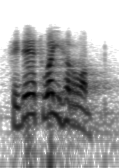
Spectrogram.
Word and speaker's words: فديت ويه الرب: ومن طرائف هؤلاء البدو على حسن معتقدهم في شيء مما سأبين، أنهم كانوا يقولون على لهجتهم: الرب فديت ويه الرب، فديت ويه الرب، هذه لهجة بدو الإمارات، ينطقون الجيم ياء، فديت ويه الرب، يعني معناها لغة جعلت فدا وجه الرب، فيعبرون يقولون الرب فديت ويهه.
